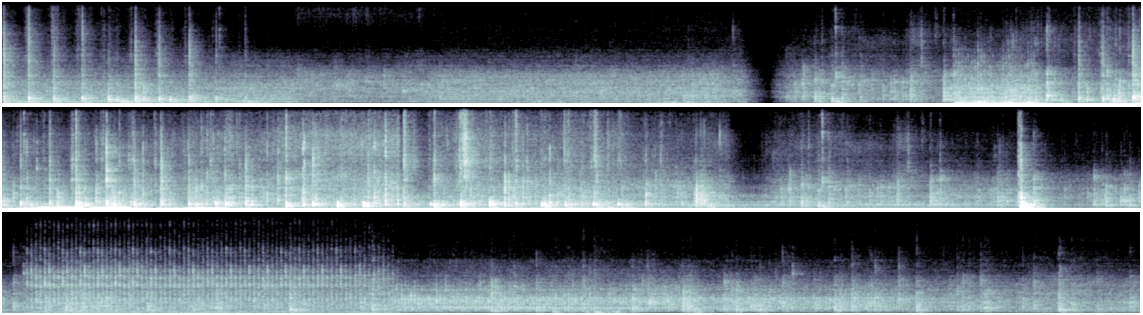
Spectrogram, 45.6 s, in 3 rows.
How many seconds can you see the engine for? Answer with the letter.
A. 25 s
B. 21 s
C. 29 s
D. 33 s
D.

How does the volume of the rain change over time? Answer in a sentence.
The volume of the rain goes up, then down.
